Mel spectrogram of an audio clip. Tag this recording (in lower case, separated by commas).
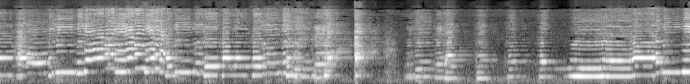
music, harmonica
